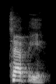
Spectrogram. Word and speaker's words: Tepe: Tepee, that's how you pronounce it.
